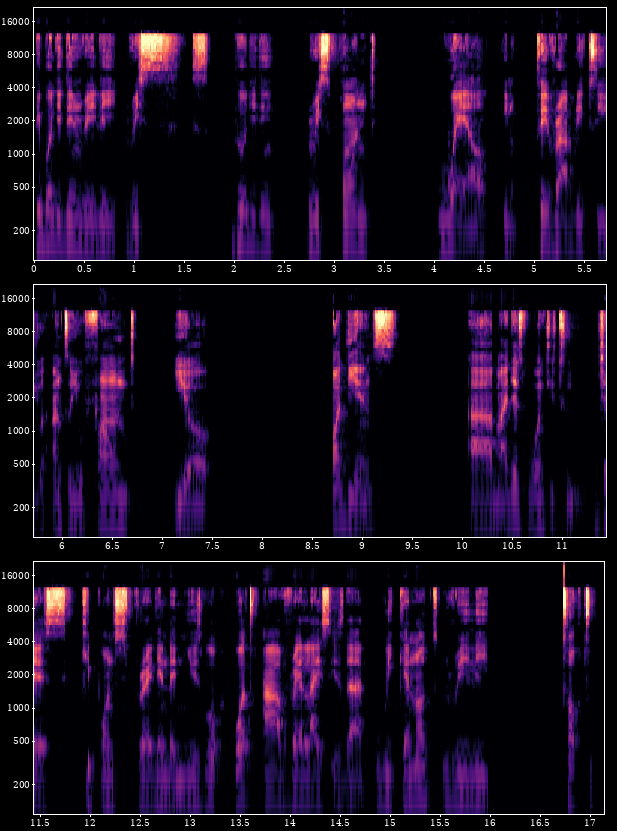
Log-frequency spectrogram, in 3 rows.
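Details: Stuttering in a 23-year-old Kenyan man who has stammered since childhood, reportedly worsening at university.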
